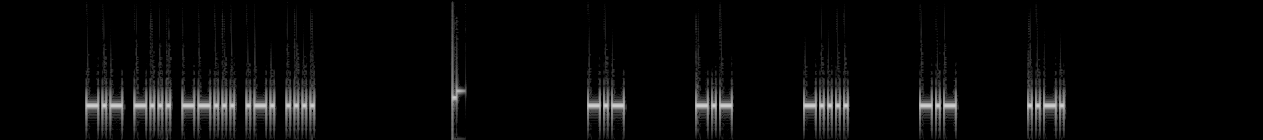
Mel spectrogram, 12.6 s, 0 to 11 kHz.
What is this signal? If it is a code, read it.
Morse code, heard as a keyed tone, about 30 wpm, spaced as for 15 wpm, 700 Hz. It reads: KB7RH KK6KF
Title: USA Call Signs - 6x Character Spacing - 30wpm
